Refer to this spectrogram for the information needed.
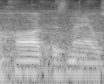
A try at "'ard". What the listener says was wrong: Hard. There's no H. Hard. A-R-D.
